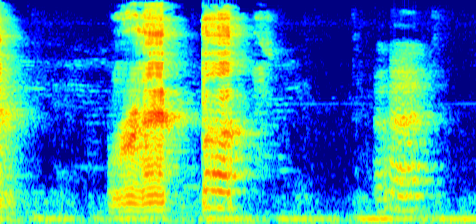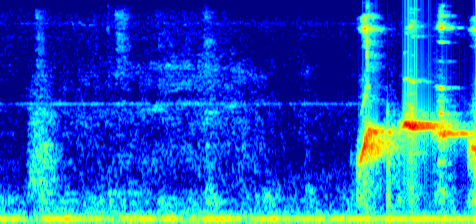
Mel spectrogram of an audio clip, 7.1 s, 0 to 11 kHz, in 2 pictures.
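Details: A 2-year-old female Congo African Grey parrot, a talkative pet indoors whose favourite phrases are "Give me a kiss" and "I love you", makes a few speech-like, word-shaped utterances, then a clear falling whistle, over a low steady hum.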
